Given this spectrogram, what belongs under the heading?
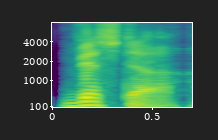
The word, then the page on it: vista: American English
